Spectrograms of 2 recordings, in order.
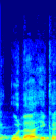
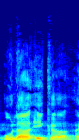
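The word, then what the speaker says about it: Ula'ika (أولئك): It's called Ma'rifat al-Rusum, which discusses why Ula'ika, I don't know if any of you have ever considered this, but why Ula'ika is written with a silent waw. Right? Ula'ika, and you don't say Ula'ika, that waw is silent.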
